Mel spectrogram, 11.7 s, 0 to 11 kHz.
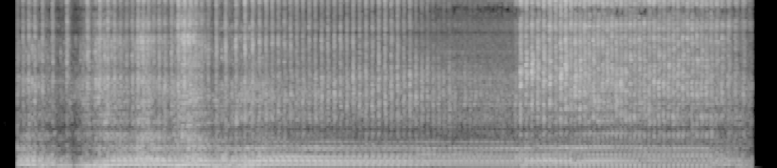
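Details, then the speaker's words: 2009 Mercury Grand Marquis, 4.6L 2-valve Ford modular V8: sharp, loud chuffing puffs about three or four a second over the idle, caused by a spark plug blown out of the head; fixed with a thread repair kit. "Have you ever suffered from a spark plug blowing out of the head of your vehicle, your modular motor?"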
